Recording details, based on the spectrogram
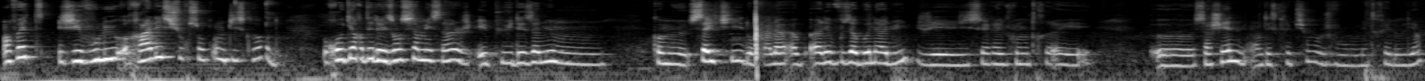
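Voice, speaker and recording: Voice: mid-range voice, fairly even intonation, normal speed, warm tone, slight background noise. A child or young teenager talking casually and hesitantly to subscribers in an informal online video commentary. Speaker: video creator addressing subscribers.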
